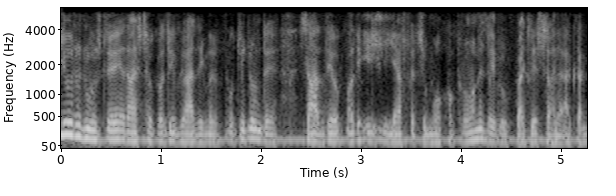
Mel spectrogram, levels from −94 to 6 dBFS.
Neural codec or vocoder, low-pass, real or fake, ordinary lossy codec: codec, 24 kHz, 1.5 kbps, HILCodec; 5.4 kHz; fake; none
